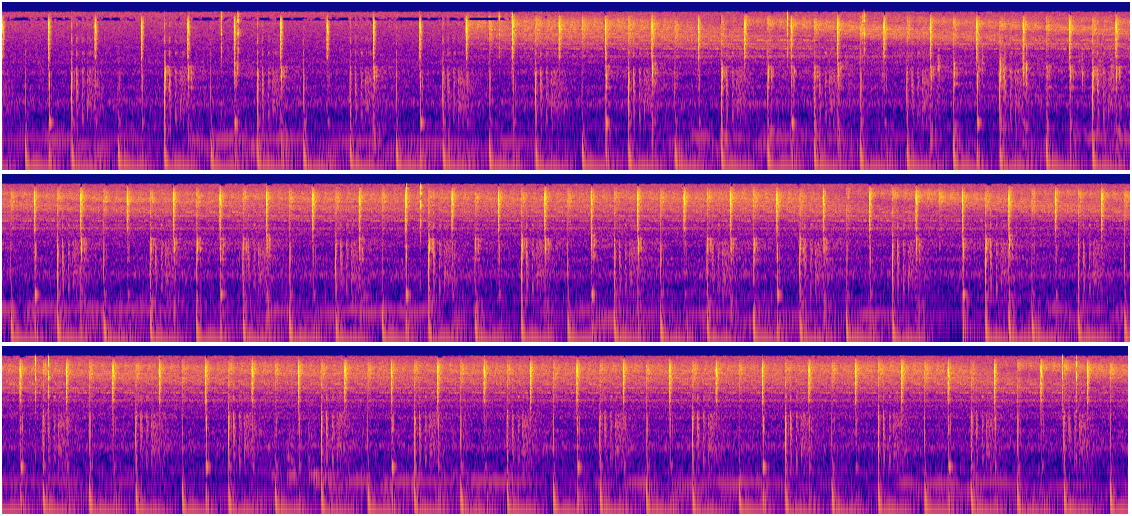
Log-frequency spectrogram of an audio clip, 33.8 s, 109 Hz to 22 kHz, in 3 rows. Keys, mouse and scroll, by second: 2.2 click, 5.0 click, 7.9 click, 9.8-11.4 typing, 15.3 click, 22.9 click, 33.2 click.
